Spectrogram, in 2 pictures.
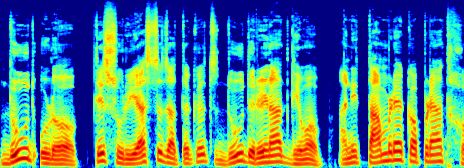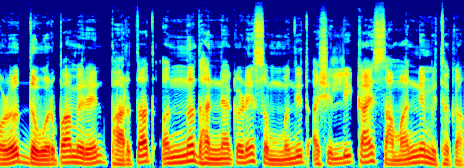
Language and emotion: Goan Konkani, neutral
